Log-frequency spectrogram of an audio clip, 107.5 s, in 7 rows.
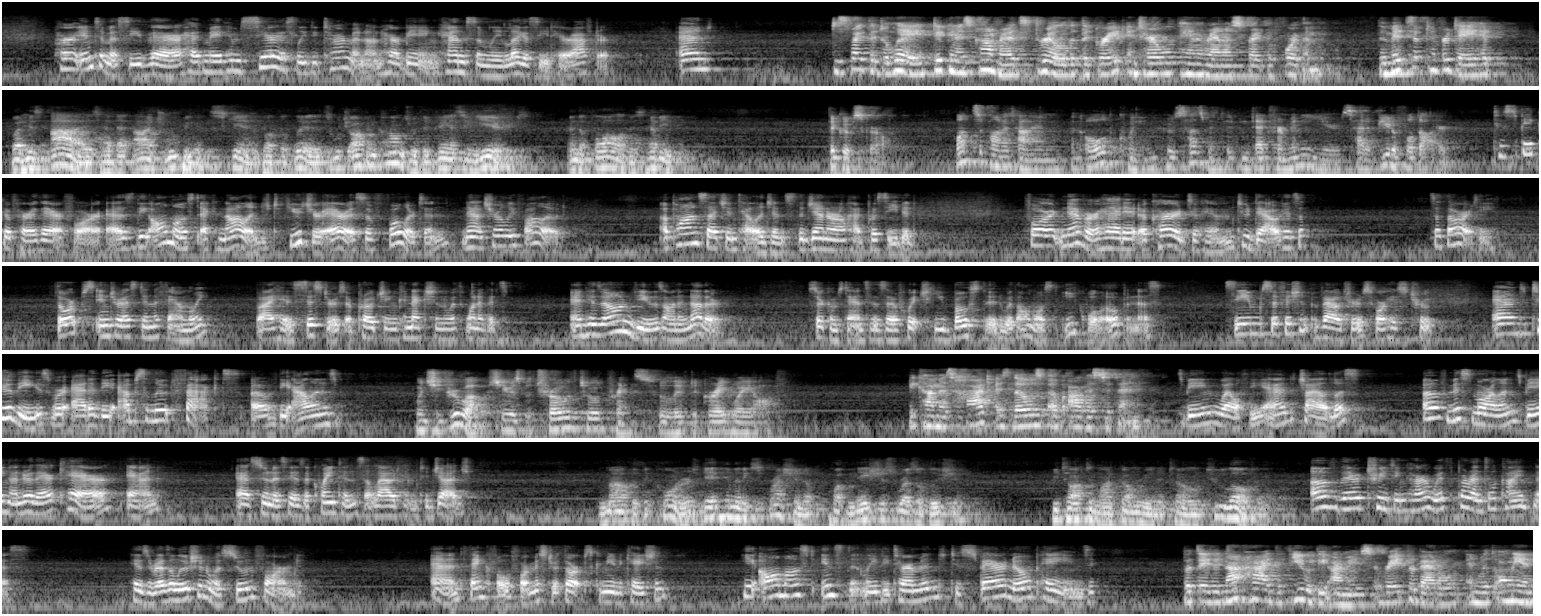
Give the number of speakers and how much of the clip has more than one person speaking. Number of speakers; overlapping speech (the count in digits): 4, no overlap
